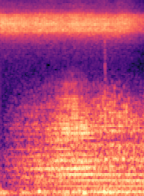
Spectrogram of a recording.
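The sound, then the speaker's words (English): A small helicopter drones steadily overhead, its engine and rotor forming a constant low hum with a faint rhythmic throb, fairly loud and unbroken throughout. “So, the Federal Bureau of Land Management regularly rounds up wild horses mainly by using small helicopters to locate, capture, and truck them off to corrals or enclosed pastures like this one.”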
